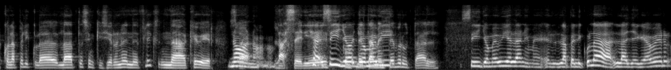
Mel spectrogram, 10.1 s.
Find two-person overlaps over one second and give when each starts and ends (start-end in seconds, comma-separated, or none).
3.4-6.0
